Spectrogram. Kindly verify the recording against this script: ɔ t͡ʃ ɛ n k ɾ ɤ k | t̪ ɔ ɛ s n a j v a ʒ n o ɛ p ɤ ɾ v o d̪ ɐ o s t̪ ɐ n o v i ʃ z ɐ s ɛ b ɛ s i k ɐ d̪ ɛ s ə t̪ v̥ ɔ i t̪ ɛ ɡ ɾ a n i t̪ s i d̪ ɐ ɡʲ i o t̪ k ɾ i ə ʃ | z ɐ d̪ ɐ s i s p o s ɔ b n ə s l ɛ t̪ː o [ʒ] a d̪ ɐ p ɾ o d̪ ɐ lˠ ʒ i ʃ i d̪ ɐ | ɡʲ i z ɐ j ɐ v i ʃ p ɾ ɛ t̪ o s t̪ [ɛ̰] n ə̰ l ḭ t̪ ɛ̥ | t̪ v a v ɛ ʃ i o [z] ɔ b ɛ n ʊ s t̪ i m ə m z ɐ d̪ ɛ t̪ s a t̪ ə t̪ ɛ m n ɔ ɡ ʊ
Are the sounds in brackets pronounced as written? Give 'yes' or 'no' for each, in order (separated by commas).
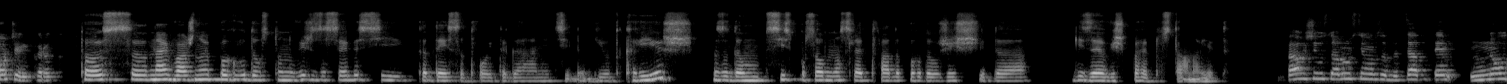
no, no, no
